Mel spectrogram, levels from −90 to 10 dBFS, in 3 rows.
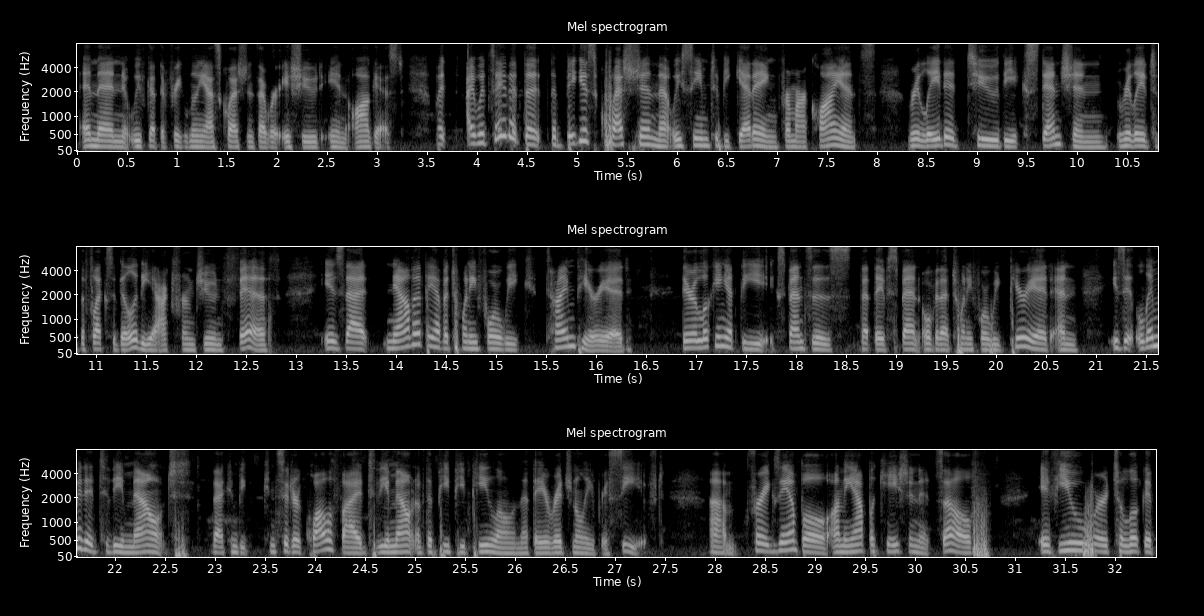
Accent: American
